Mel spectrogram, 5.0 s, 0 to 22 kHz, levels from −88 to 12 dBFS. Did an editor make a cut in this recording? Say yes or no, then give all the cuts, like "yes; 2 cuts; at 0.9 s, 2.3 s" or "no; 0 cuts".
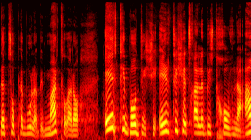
no; 0 cuts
